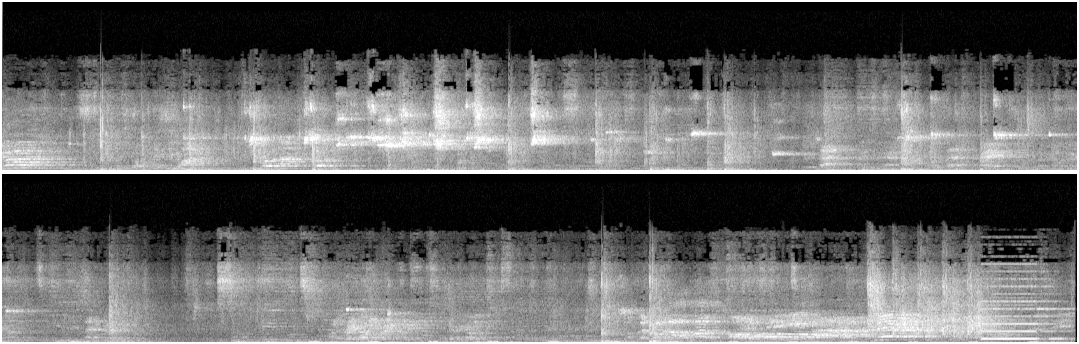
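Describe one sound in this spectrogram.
Young men shout and call out to each other in the echoing gym.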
